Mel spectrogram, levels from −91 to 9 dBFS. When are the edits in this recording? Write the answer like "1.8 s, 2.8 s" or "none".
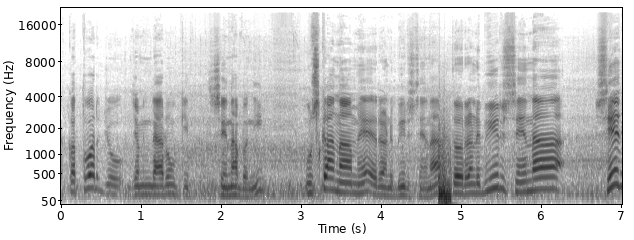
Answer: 4.8 s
